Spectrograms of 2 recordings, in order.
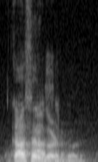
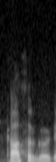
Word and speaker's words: Kasaragod: Fuck, am I pronouncing that right? Kasaragod, right? – Kasaragod. – Kasaragod, yeah.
